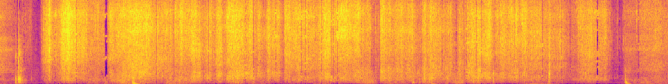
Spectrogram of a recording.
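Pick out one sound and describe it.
Tissue paper crinkles and rustles.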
